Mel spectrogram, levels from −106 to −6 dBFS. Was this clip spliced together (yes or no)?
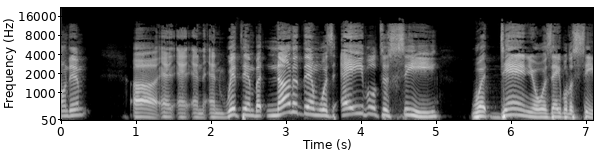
no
